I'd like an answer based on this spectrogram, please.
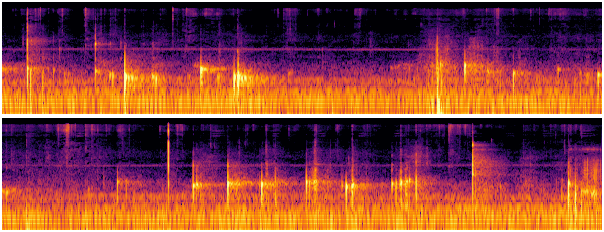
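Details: Gnawing, clicking and scraping against a steady low hum, with no animal calls.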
